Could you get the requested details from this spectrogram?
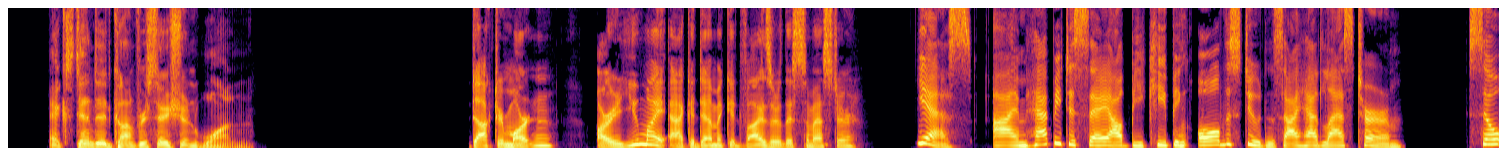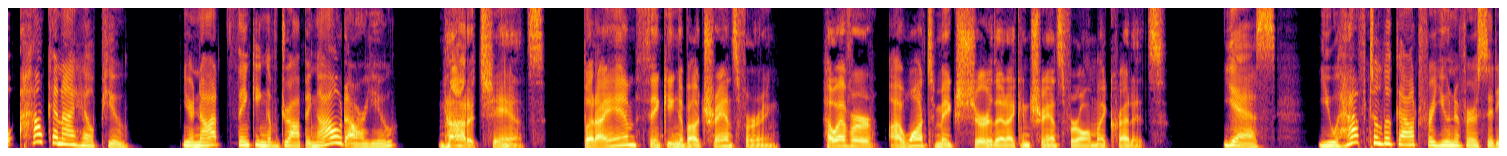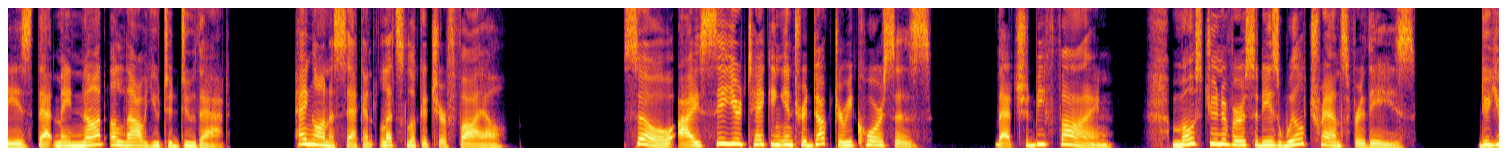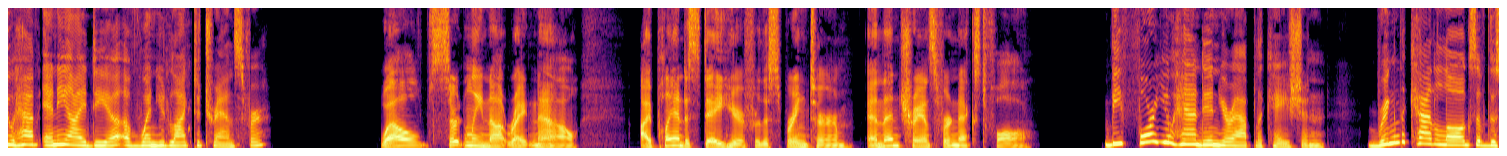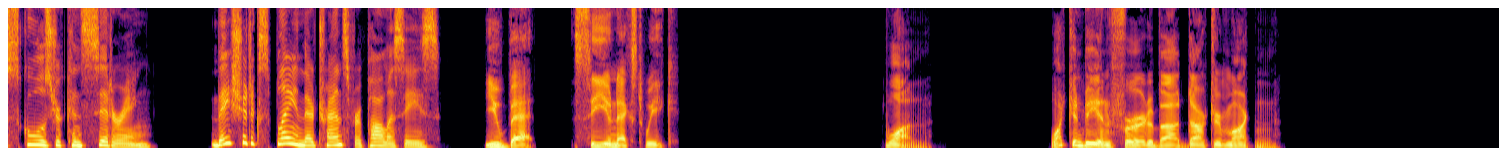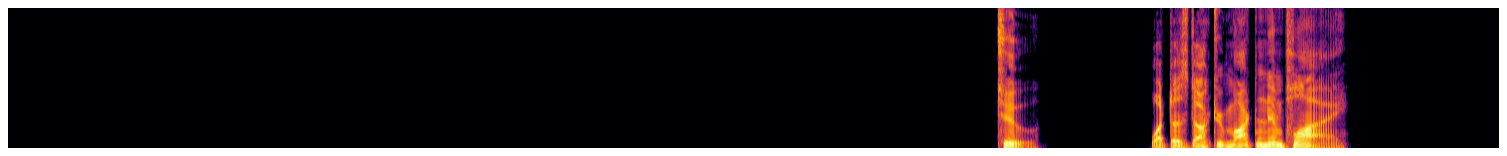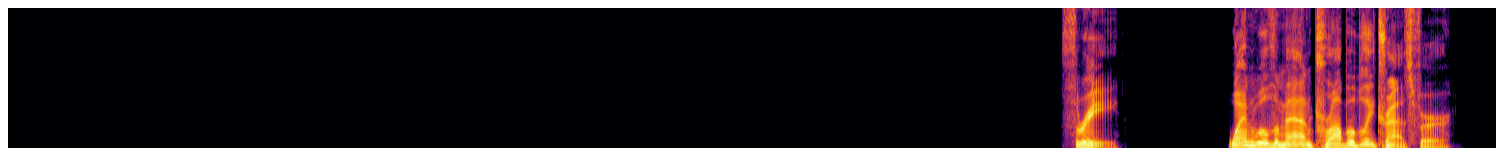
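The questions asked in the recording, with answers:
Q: What can be inferred about Dr. Martin?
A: He was the man's academic advisor last term too

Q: When will the man probably transfer?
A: Next fall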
